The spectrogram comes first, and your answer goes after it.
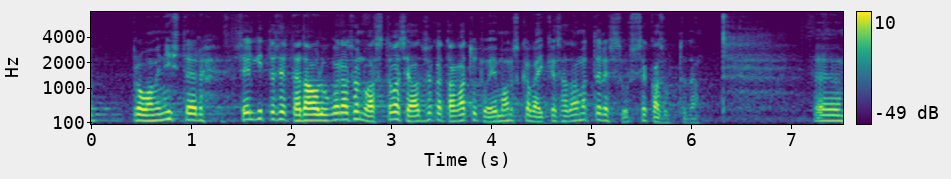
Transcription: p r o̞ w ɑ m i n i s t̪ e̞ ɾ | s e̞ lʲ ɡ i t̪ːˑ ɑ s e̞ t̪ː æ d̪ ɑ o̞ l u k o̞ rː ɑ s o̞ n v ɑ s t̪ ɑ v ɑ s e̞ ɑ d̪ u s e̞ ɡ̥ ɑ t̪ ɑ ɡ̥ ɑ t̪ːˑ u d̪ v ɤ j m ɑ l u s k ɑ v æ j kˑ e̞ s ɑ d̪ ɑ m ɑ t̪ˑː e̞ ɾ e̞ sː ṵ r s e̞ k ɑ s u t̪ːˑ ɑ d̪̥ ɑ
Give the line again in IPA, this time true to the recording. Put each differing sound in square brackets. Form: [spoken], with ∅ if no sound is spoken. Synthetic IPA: p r o̞ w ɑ m i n i s t̪ e̞ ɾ | s e̞ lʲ ɡ i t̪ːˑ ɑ s e̞ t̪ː æ d̪ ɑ o̞ l u k o̞ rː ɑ s o̞ n v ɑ s t̪ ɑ v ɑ s e̞ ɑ d̪ u s e̞ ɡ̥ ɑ t̪ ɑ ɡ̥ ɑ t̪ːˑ u d̪ v ɤ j m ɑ l u s k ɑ v æ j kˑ e̞ s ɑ d̪ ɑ m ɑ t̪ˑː e̞ ɾ e̞ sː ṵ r s e̞ k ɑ s u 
